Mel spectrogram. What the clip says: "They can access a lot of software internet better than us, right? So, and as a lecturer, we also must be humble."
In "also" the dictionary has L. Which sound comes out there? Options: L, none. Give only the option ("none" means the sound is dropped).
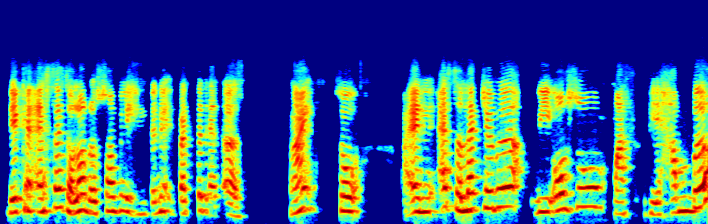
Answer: L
